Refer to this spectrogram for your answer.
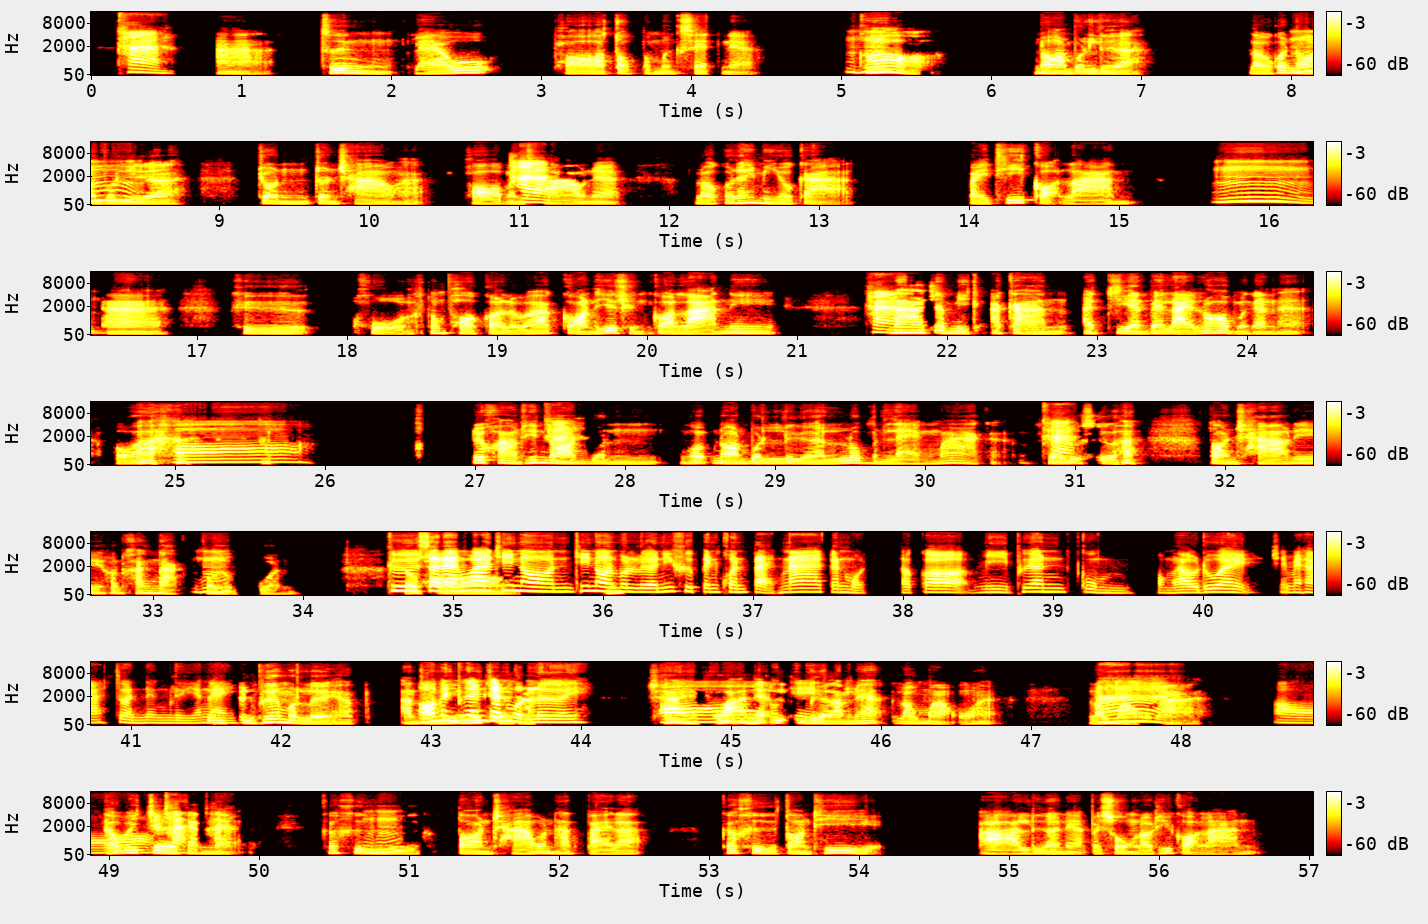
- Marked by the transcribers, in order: chuckle; tapping
- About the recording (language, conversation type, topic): Thai, podcast, เล่าเรื่องคนแปลกหน้าที่กลายเป็นเพื่อนระหว่างทางได้ไหม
